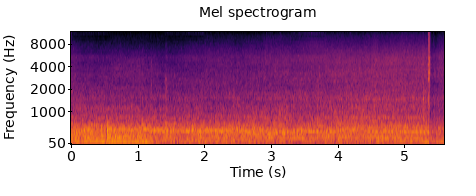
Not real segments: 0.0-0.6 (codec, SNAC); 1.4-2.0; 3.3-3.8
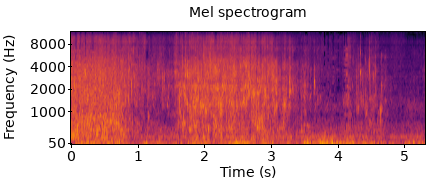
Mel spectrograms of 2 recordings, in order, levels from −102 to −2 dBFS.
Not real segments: 0.7-3.4 (codec, HILCodec); 4.3-5.3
